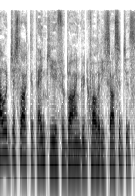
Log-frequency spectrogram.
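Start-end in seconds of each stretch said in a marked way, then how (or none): none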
